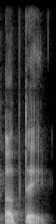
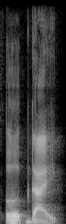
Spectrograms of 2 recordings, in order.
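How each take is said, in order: First: The A sound is in the speaker's usual accent. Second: The A sound imitates the other woman's accent. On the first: "I would say update" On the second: "but she says update"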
